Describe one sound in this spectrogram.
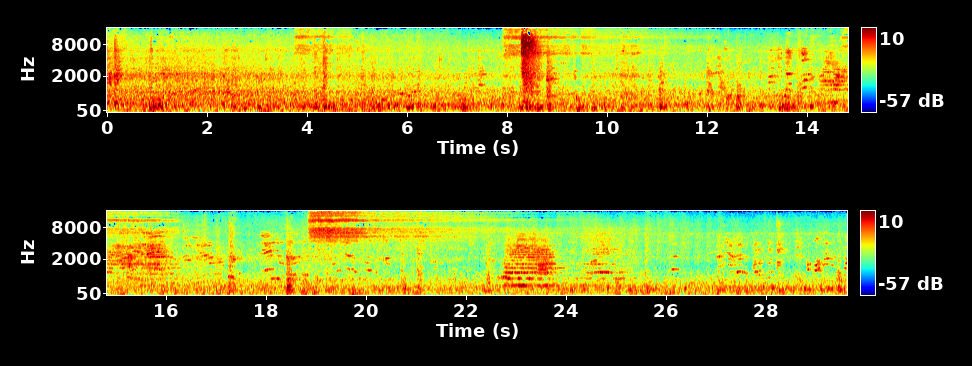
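Wind rushes past an open train door.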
